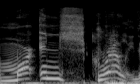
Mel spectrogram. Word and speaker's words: Martin Shkreli: Goes by the name of Martin Shkreli.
